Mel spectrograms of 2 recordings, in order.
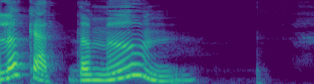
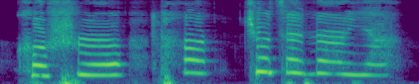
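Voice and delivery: put-on high, small child voice; timid little voice; 7 semitones higher than usual. A narrator's reading. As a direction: protest timidly like a little girl. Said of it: "阿曼达小声地说".

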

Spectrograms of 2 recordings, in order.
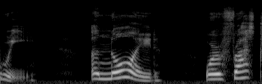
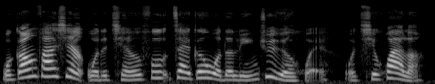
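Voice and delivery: ordinary talk, nothing marked

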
